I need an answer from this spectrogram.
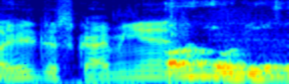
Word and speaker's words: Strfkr: how you're describing it, Starfuckers, right? huh? Yes, Starfuckers? Yeah, yeah. it's Starfucker, but it's spelled Strfkr, Okay.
